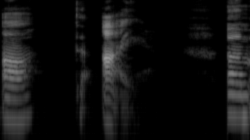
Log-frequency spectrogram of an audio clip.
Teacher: if you start with the sound ah and you add the y sound for the yud, you end up with an I, and so this makes an I sound. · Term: diphthong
